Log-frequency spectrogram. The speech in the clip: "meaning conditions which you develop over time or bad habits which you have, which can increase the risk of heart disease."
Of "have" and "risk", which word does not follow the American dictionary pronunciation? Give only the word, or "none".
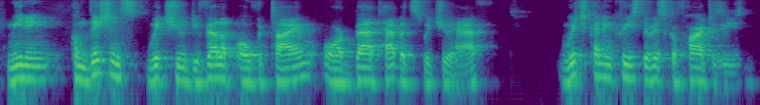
none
